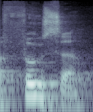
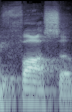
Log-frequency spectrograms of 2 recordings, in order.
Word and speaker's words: fossa: to lemurs everywhere the fusa although with its spelling I'm pretty sure it's actually fossa but the day I pronounce it like that is the day I lay my childhood to rest the Foos is pretty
